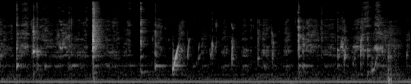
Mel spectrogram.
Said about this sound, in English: let's get that stirred up some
